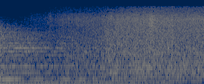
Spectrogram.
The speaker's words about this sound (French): je suis à Menton, vous entendez peut-être derrière moi la mer Méditerranée.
